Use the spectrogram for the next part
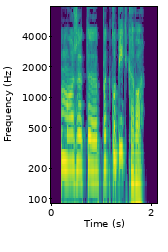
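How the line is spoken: Hesitant suggestion. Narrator (Russian): Неуверенно предложил Хоббит

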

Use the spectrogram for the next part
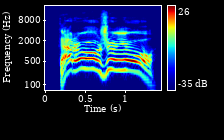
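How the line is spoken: Shouted. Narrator (Russian): закричал кто-то

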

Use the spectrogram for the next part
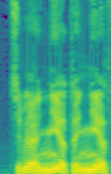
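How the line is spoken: Angry. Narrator (Russian): сказал он, сердито

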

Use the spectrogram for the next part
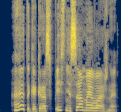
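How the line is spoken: Laughing. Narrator (Russian): засмеялась она

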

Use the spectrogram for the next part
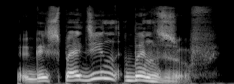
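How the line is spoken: Ingratiating tone. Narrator (Russian): начал он самым вкрадчивым тоном

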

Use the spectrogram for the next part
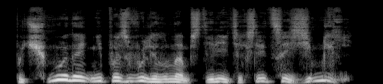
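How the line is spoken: Angry whisper. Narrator (Russian): зло прошептал Петр на ухо Агнессе

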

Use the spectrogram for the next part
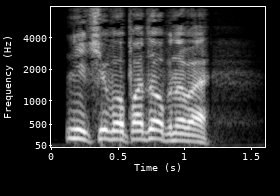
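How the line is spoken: Offended loud wail. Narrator (Russian): обиженно завопил Морт на весь дом

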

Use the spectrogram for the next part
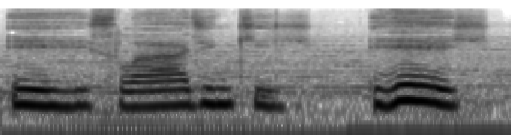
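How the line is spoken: Whisper. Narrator (Russian): прошептала она

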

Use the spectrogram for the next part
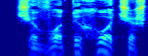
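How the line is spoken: Hiss. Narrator (Russian): прошипел тот

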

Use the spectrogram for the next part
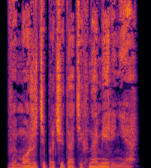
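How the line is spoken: Whisper. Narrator (Russian): шепнул Гордон Корханну

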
